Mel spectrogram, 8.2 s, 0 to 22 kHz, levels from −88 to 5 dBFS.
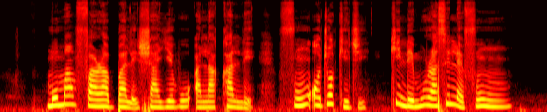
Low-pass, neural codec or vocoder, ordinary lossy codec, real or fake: none; none; none; real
